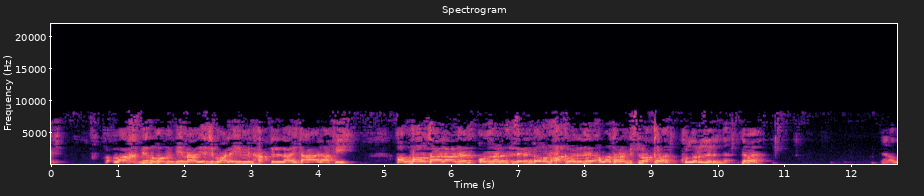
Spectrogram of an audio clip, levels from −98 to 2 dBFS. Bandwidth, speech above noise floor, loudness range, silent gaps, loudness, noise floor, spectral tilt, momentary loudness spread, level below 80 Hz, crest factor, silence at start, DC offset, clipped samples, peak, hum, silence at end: 8.4 kHz; 51 dB; 4 LU; none; -22 LUFS; -72 dBFS; -4.5 dB/octave; 7 LU; -76 dBFS; 16 dB; 0 s; under 0.1%; under 0.1%; -6 dBFS; none; 0 s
